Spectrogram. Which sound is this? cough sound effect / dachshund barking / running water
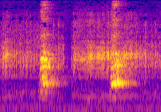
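dachshund barking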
